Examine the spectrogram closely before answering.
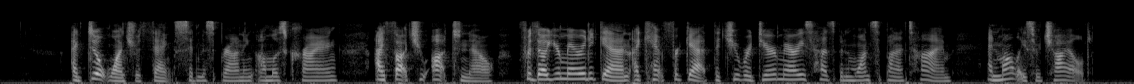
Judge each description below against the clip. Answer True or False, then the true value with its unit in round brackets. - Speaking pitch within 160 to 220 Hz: True (190 Hz)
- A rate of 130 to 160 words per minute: False (195 wpm)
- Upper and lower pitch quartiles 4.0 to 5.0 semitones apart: True (4.4 semitones)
